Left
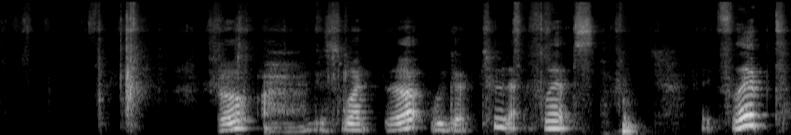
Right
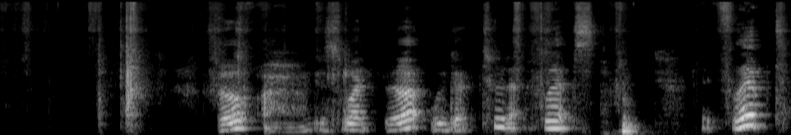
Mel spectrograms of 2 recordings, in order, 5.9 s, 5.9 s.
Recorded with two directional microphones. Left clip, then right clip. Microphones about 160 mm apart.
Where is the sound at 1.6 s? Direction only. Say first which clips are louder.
Even; 45° left (ahead or behind).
